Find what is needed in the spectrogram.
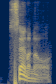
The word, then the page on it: seminal: British English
